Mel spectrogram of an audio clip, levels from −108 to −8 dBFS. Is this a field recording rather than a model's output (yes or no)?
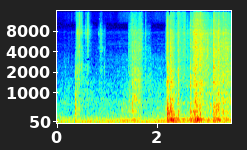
yes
